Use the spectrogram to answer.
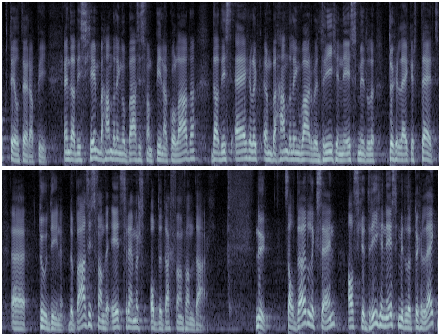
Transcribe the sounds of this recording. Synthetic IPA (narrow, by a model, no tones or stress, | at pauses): ktelˠteɾapḭ | ɛndɑtɪsxeːnbəɦɑndəlɪŋɔb̚baːzɪsfɑnpinakolaːda | dɑtɪsɛjɣənləkənbəɦɑndəlɪŋʋaːrʋədriɣəneːsmɪdələ | təɣəlɛjkərtɛjtː | udinədəbaːzɪsfɑndəʔeːtsrɛmərsɔb̚dədɑxfɑnvɑnda̰ːx | ny | z̥ɑlˠdœɥdələksɛjnɑlˠsxədriɣəneːsmɪdələtəɣəlɛjk̚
